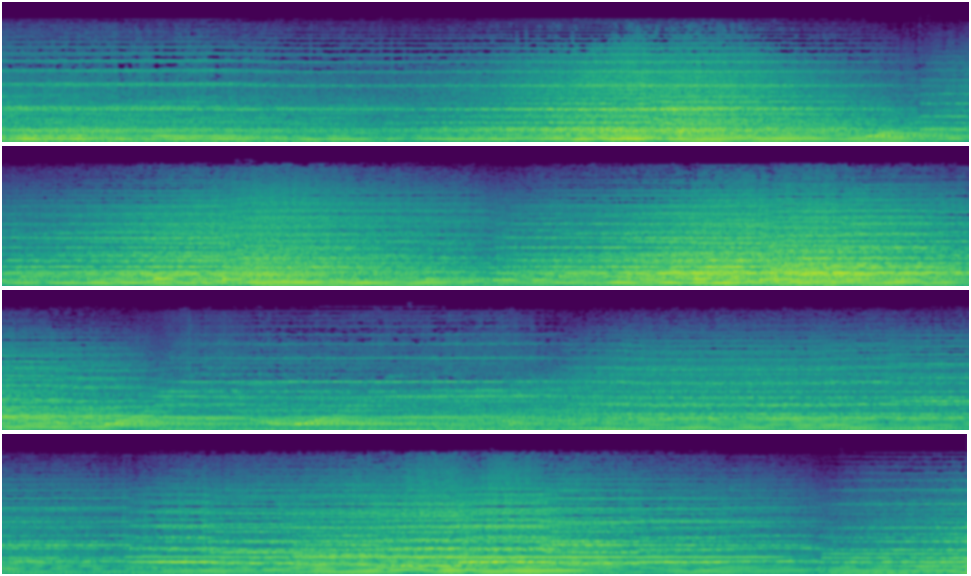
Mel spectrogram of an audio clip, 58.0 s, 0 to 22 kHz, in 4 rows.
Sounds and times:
Music: 0.0 - 57.9.

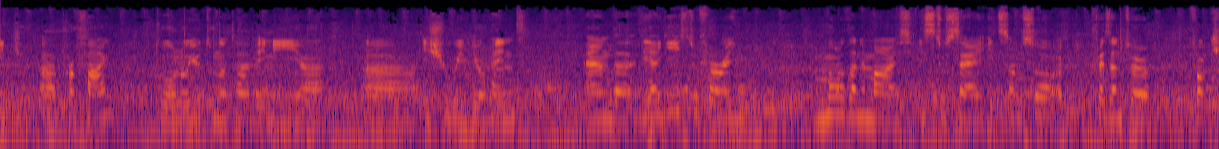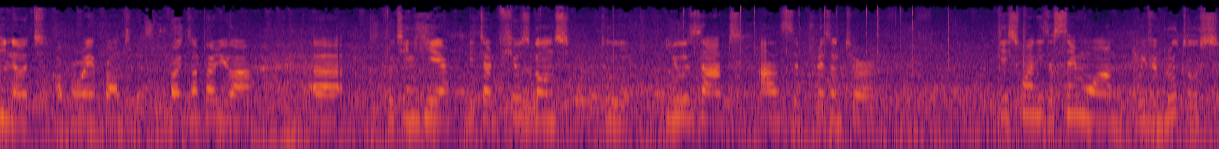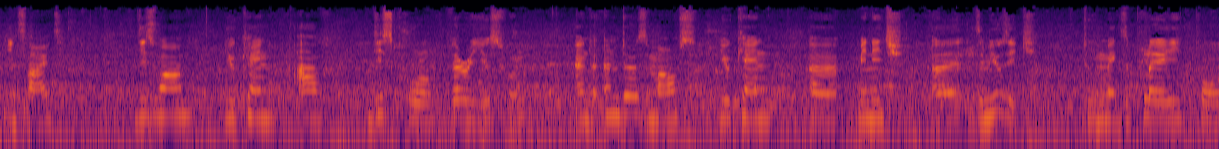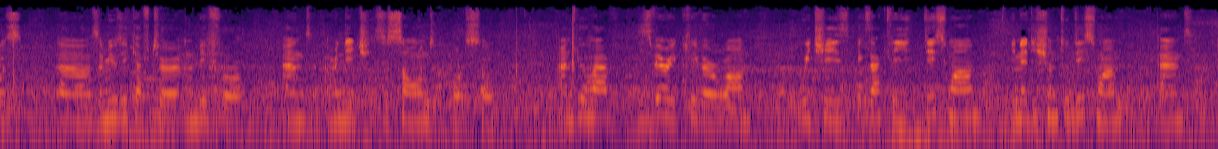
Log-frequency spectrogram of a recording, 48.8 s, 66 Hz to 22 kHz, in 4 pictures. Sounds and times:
Speech: 0.0 - 21.0, 22.2 - 25.0, 25.7 - 48.7.

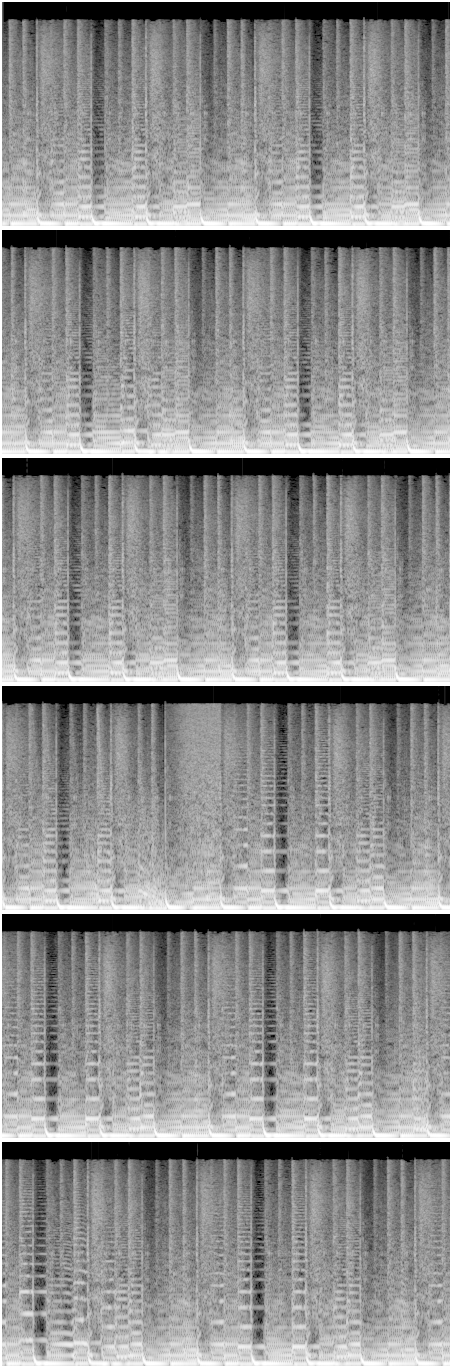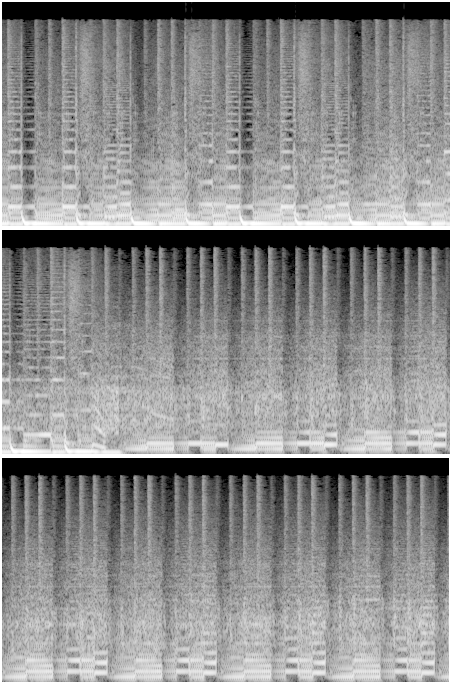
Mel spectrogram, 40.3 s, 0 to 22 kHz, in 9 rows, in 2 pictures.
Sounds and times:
Music: 0.0 - 40.3.

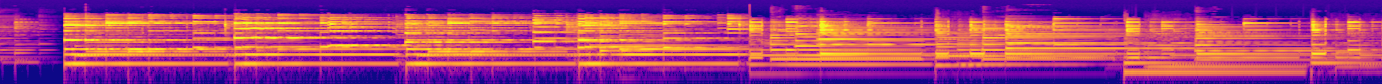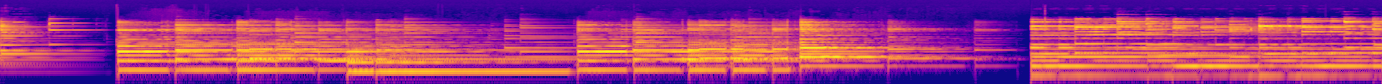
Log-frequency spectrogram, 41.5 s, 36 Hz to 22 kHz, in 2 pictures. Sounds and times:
Guitar: 0.0 - 41.4.

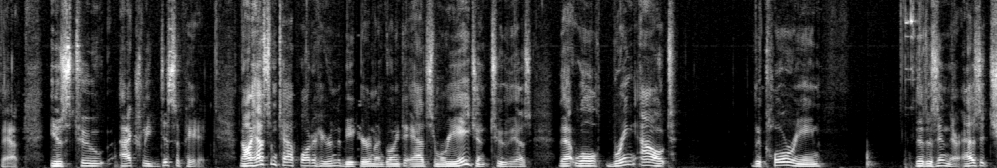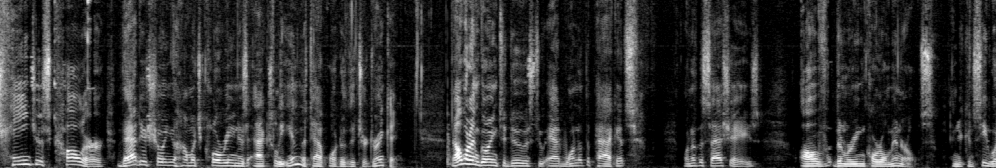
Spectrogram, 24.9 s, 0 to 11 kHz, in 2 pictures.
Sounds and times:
Speech: 0.0 - 8.5, 9.4 - 10.4, 11.4 - 17.5, 18.1 - 24.9.

